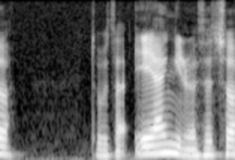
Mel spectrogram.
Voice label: "eang", welsh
